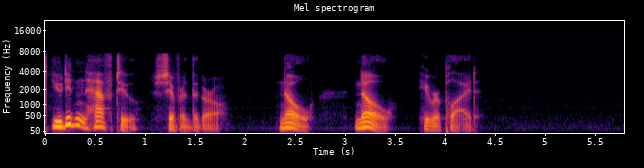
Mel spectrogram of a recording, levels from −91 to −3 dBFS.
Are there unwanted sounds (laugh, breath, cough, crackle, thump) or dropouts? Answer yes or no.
no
